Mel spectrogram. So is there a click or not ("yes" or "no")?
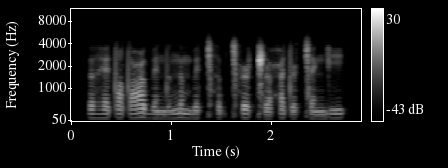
yes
